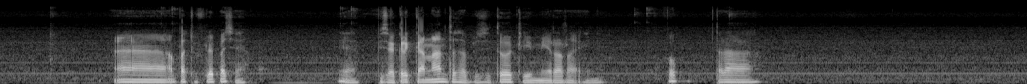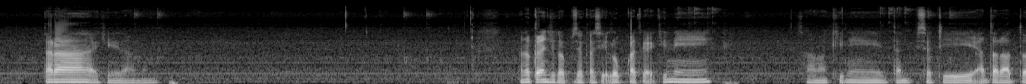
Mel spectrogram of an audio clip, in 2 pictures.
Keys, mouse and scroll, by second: 0.4 r, 3.3 right click, 7.2 middle click, 9.3 middle click, 11.2-11.5 scroll down 2, 11.5 shift+middle click, 11.7 shift+middle click, 14.2 shift+middle click, 14.4 middle click, 15.0 ctrl+r, 19.4 shift+middle click, 19.6 middle click, 20.3-20.5 scroll up 5.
